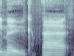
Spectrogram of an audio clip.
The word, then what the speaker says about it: Moog: No, I think, we say Moog. I think Moog is much better. – I think we should say Moog. I don't think it's okay that the UK mispronounce a guy's surname and then claim that it's okay because we're not American.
